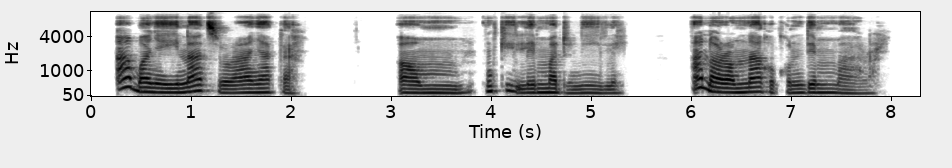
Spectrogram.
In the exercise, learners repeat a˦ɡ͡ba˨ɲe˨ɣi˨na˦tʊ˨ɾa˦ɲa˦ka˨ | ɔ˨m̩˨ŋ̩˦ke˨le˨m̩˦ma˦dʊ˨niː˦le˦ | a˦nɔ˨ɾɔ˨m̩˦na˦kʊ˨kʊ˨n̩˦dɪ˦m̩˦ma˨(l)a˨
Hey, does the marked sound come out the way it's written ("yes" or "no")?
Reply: no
